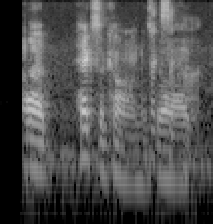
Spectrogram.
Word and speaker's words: HexiCon: about, uh, is pronounced hexicon, Tommy, right? Uh, hexacon is what I call it. Hexacon. Okay. So, the I is kind of silent there.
